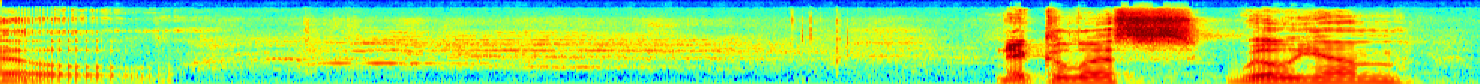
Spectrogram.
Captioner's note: audience applauds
